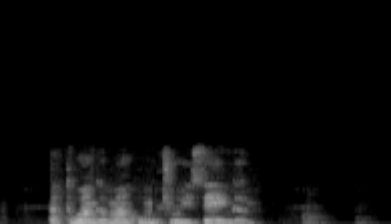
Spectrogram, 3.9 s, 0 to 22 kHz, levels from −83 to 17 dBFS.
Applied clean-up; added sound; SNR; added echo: neural separator model SepFormer DNS4.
